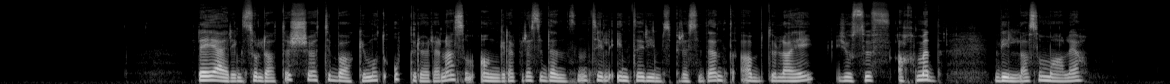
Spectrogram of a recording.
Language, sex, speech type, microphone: Norwegian, female, read, Shure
